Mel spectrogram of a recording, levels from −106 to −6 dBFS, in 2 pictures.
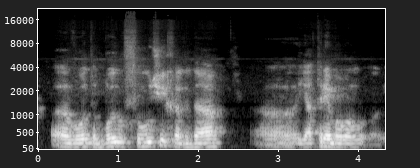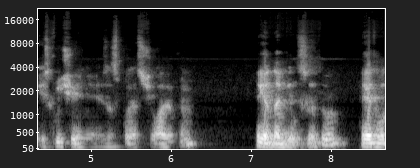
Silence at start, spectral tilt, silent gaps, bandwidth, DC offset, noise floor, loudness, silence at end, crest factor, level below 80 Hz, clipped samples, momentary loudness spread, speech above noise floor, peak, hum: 0.15 s; -7.5 dB/octave; none; 9.2 kHz; under 0.1%; -82 dBFS; -20 LUFS; 0 s; 20 dB; -60 dBFS; under 0.1%; 18 LU; 63 dB; 0 dBFS; none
